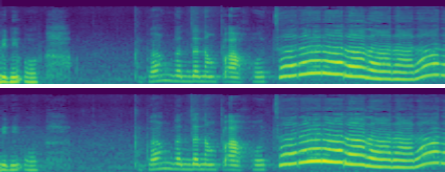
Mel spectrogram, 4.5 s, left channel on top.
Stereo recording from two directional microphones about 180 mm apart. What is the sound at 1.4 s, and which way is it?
A child's voice, centre (ahead or behind).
